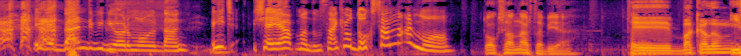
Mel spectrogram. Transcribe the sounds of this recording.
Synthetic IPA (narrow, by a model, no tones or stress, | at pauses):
ɛvɛt̪̚bænd̪ɛbilʲijo̞ɾumoɾd̪anhit͡ʃʃejːapmad̪ɯmsaɲciod̪o̞ksanlˠaɾmu | d̪̥o̞ksanlˠaɾt̪ʰabiːja̰ː | t̪ʰaɛbakalˠɯmi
